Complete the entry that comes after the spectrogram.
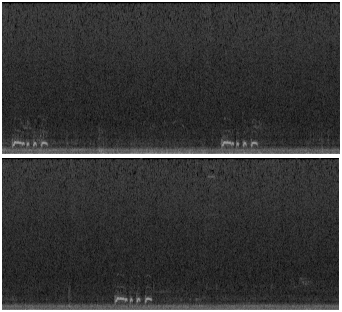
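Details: Local zebra dove calling in the wild, a call used to draw in wild doves: three short bursts of four quick hooked coos, roughly every three and a half seconds, over a heavy low rumble.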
